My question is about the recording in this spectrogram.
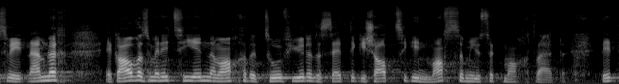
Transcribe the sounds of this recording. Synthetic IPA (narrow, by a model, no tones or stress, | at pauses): svɪtnæmləχɛɡɑːlʋɑsmɪːɾɪt͡shiːɪnːəmɑχədət͡suəfyːɾədɑsːɛt̪ːɪɡiʃɑt͡sɪɡəɪnmɑsəmyəsəkmɑχtʋæːɾd̥əb̥ɪt̪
